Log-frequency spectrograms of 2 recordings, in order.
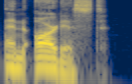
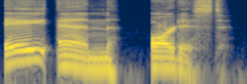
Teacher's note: The N in an moves to the start of artist. It sounds like A-N artist.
